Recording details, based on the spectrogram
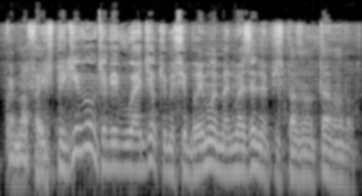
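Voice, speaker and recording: A man playing a stern police commissioner in a French radio mystery, formal and deliberate as he questions and warns. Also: mid-range voice, sing-song, gravelly, a little mellow, a little hiss or hum. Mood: urgent, exasperated.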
